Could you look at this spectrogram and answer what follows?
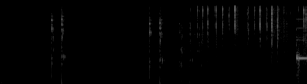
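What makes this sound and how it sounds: A metal utility knife blade carves a solid, hand-sized soap bar held in the hand, its colored striped coating over a white interior, shaving off curls and flakes. Two pairs of quiet, crisp, bright scraping clicks come first, followed by a quick run of sharp little shaving ticks that builds toward the end.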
